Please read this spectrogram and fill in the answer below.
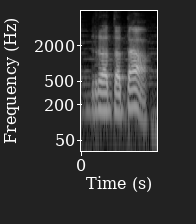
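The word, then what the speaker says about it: Rattata: The thing is, in Spanish, it's just ratata. Yeah, I always call it ratata.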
